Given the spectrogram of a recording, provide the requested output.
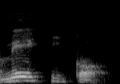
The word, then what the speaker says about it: México: al sonido también para representar el sonido de la jota o se hacen a como como jota no por ejemplo méxico se escribe con ministros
